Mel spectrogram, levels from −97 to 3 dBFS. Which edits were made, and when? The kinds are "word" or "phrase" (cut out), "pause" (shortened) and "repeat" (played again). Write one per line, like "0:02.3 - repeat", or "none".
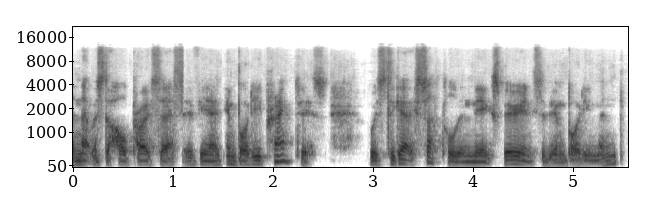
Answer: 0:01.1 - word
0:01.5 - word
0:03.4 - word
